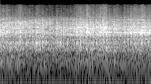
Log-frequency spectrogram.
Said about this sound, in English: Another tractor.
